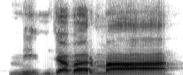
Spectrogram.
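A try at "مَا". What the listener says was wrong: মিম জাবান নাই ভাই, এটা খাড়া।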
